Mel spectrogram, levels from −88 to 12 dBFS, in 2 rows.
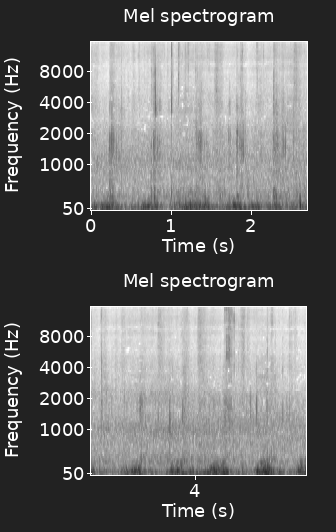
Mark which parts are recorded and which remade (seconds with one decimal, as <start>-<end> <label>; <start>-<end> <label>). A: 0.0-5.4 recorded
